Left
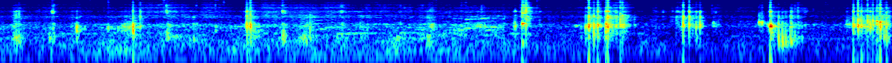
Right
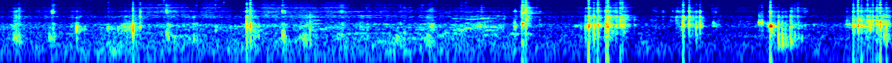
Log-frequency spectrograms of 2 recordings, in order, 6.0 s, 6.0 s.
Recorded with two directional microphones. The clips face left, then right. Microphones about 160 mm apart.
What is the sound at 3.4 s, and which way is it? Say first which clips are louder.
Crushing: left 1 dB; centre (ahead or behind).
